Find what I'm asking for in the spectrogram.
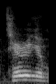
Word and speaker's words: Tyringham: And also you talked a bit about your initiative, I don't know how to say it correctly, the Triringum. Yeah. So what's that all about, man? – Triringum, Tyringham Hall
